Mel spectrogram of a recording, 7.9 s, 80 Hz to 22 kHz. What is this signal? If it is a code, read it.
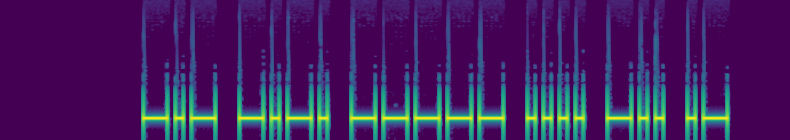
Morse code, heard as a keyed tone, about 15 wpm, 700 Hz. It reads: KC0HDA
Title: USA Call Signs Repeated 2x 15wpm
